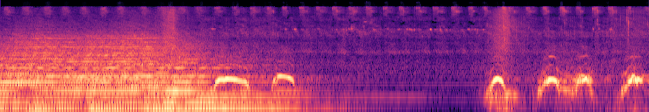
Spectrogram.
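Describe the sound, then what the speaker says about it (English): An owl hoots in a wild morning setting, two soft hoots followed by a cluster of several quicker calls, moderately near, over a faint steady background hum. "It's an owl."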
